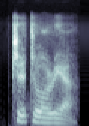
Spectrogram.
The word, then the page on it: trattoria: Indian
